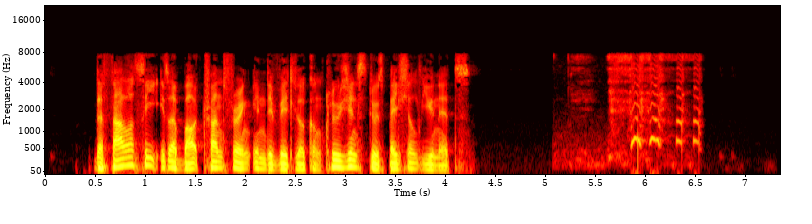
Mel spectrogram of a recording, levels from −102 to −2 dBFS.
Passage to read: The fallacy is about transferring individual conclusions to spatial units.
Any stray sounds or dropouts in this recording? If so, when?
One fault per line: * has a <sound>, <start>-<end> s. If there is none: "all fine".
* has a laugh, 5.1-6.6 s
